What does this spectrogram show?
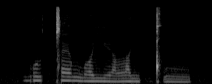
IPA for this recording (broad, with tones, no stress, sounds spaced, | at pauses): ɡʷ ɯ˦ ǀ ɛ˦ ŋʷ ʌ˧ lʲ e˨ lˠ i˨ ǃʼ u˨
